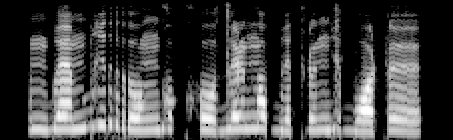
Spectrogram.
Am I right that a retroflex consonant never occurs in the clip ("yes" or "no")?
no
